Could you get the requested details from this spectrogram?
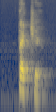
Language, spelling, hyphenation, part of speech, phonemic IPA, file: Dutch, petje, pet‧je, noun, /ˈpɛ.tjə/, Nl-petje.ogg
- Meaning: diminutive of pet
